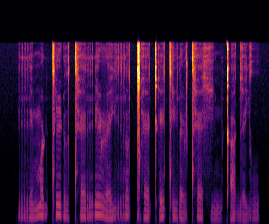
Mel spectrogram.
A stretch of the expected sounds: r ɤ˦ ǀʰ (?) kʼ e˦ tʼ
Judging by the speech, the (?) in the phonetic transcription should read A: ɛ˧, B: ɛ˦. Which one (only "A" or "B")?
A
